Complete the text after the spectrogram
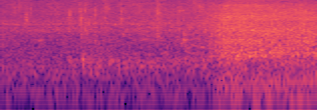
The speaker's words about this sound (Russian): По дороге проносятся автомобили.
